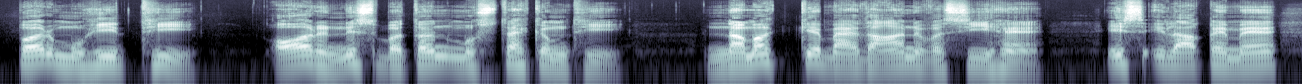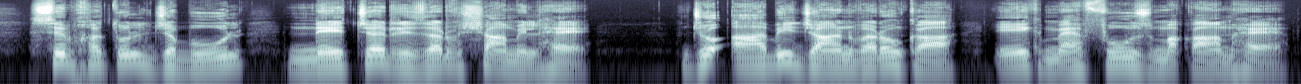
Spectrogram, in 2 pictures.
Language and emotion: Urdu, neutral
